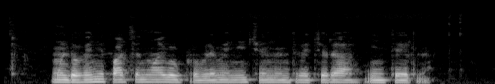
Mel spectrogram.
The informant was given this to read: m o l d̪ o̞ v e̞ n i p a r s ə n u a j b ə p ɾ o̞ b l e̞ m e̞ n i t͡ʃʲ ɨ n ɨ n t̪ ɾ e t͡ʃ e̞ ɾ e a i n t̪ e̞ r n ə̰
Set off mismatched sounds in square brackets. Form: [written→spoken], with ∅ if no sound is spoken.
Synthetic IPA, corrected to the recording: m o l d̪ o̞ v e̞ n i p a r s ə n u a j b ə p ɾ o̞ b l e̞ m e̞ n i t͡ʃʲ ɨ n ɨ n t̪ ɾ e t͡ʃ e̞ ɾ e a i n t̪ e̞ r n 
